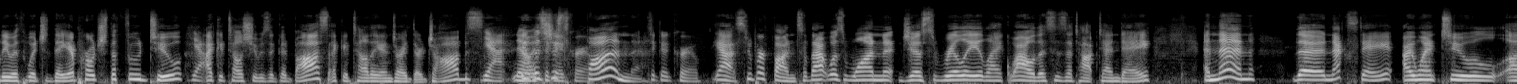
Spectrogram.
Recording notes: LIVE from the Minneapolis Home + Garden Show.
